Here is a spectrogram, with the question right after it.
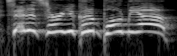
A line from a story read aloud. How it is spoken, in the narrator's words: Maddie yelled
